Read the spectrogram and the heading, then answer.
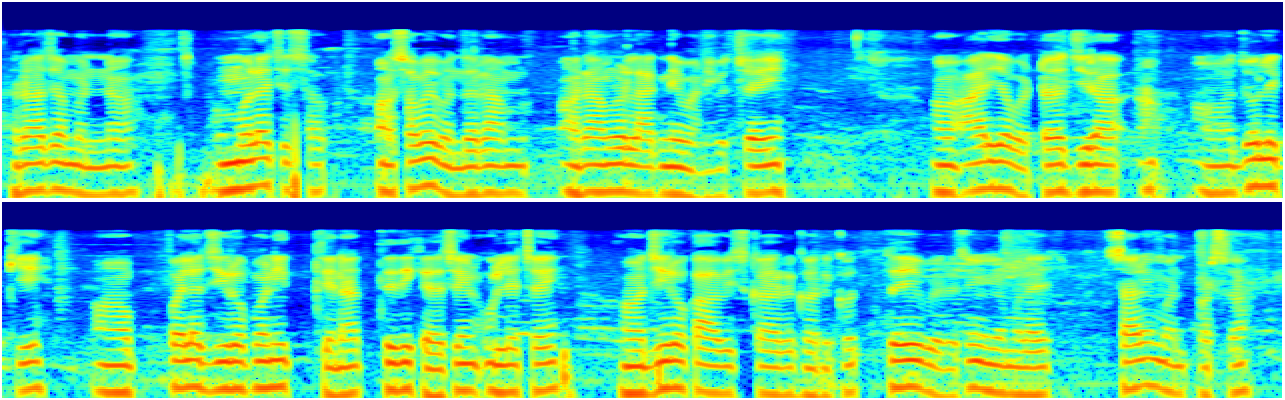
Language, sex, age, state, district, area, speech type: Nepali, male, 18-30, West Bengal, Jalpaiguri, rural, spontaneous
